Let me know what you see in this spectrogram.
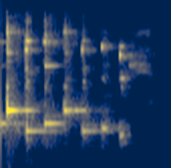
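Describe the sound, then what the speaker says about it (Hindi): A phone ringtone plays as a short, clean run of bright descending chime notes, moderately loud and alone, that fades after about a second. "किसका कॉल आ रहा है"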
